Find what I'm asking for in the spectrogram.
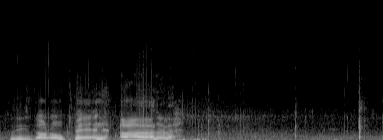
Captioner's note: makes noises cycling over grates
